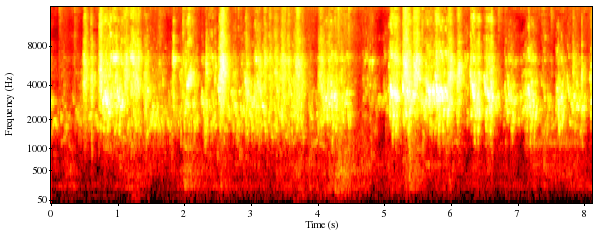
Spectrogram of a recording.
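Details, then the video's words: Budgerigars warbling to coax silent budgies into song: twittering, scratchy chatter with chirps and clicks, a fuller louder stretch in the second half. "muhabbet kuş sesi ötmeyen muhabbet kalmasın"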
